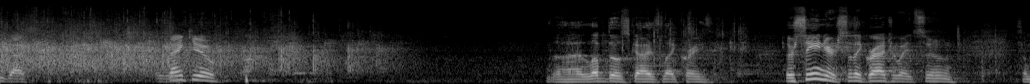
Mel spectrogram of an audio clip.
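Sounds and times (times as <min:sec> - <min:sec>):
crowd applause: 0:00.0 - 0:04.1
speech: 0:00.1 - 0:00.6, 0:01.6 - 0:02.6, 0:05.5 - 0:10.2.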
